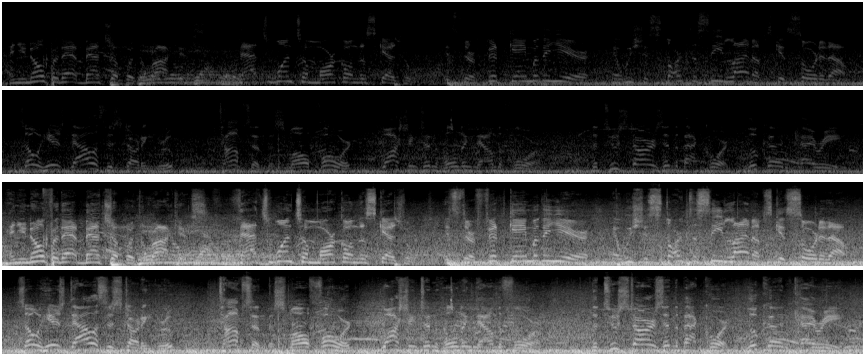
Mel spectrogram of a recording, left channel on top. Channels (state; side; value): quieter; left; 29.3 dB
